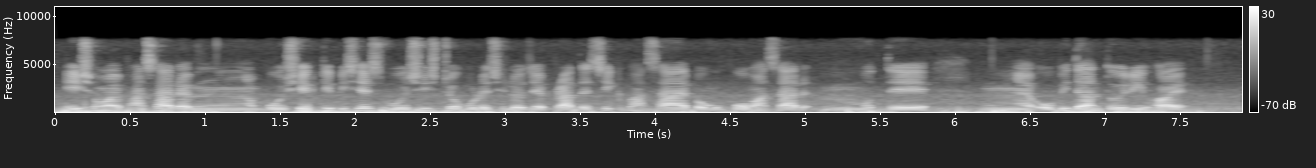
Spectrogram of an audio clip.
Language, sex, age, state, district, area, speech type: Bengali, female, 30-45, West Bengal, Kolkata, urban, spontaneous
